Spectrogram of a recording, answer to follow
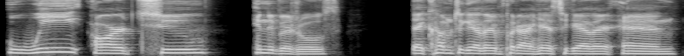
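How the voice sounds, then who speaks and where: A man's voice: fairly high pitch, normal speed, darkish tone. A man in his thirties co-hosting a podcast, talking earnestly and repeating phrases for emphasis as he restarts his sentences. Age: 30s. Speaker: podcast co-host. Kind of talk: casual podcast conversation.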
